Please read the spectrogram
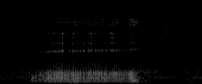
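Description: A faint, brief breathy sound from a person's throat or nose, lasting about a second.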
